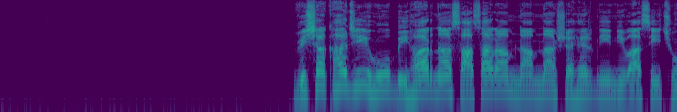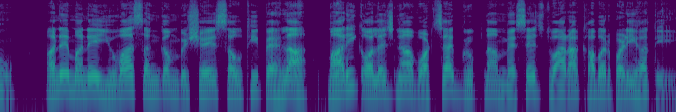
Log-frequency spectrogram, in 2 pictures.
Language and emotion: Gujarati, neutral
